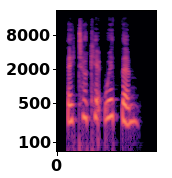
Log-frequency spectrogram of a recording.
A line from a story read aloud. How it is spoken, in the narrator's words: said quietly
